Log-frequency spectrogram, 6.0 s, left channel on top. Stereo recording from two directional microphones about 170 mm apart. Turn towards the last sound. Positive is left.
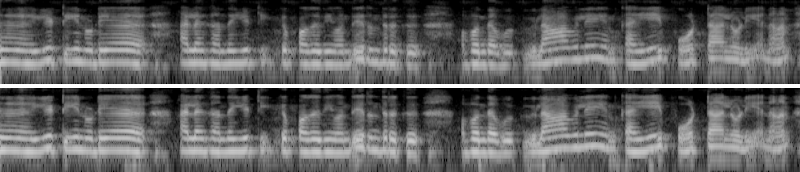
turn(degrees=-45)  # may be behind; listen again after turning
